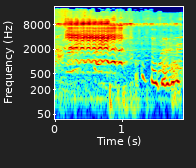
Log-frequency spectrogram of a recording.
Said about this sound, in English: The 55-acre Great Rock Farm in Georgetown, Massachusetts, has more than 130 goats and twice as many sheep.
